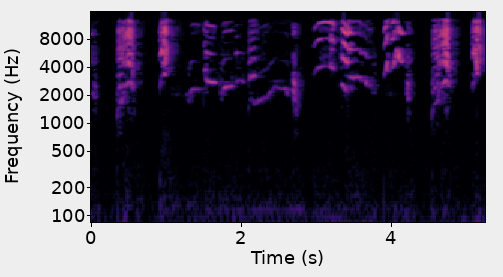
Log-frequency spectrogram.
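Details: Oriental magpie-robin song for tail-opening therapy: loud, rasping chirps alternate with clear whistled phrases that slide upward, making a varied, energetic sequence of about a dozen notes with brief silences between them.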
